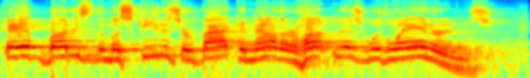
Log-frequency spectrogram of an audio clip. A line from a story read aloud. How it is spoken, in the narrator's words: he yelled to his buddies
